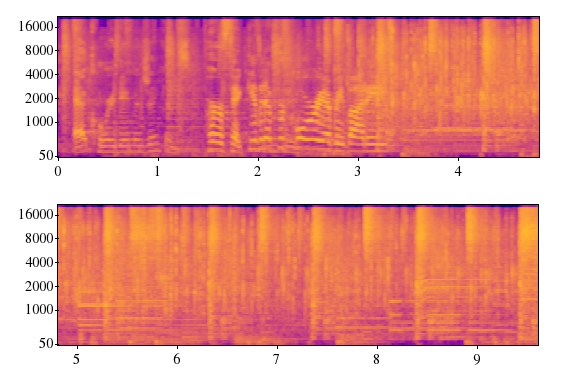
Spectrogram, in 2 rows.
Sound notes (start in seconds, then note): 2.8 audience applauding; 7.0 calm music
